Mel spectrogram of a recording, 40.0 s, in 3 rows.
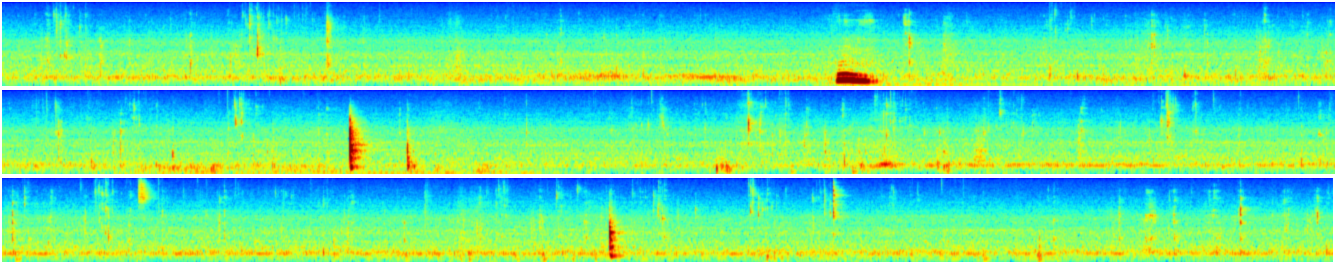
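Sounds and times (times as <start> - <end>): chewing mouth sounds: 0.4 - 1.1, 1.8 - 3.4
small chewing clicks: 0.4 - 3.7, 10.4 - 16.7, 19.4 - 25.5, 26.2 - 35.8, 37.0 - 39.9.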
